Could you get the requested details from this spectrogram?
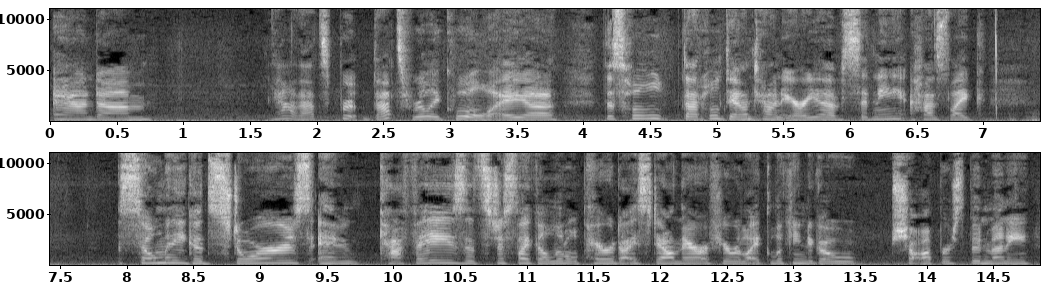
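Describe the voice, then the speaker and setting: A young American woman films herself for a travel vlog and sounds worn out. She talks loosely and rambles, with plenty of ums and restarts, at an ordinary mid pitch. Clear background noise and car sounds sit under her phone recording. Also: steady tone, moderate pace, pushed and bright. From United States. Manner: chatty, tired and rambling, many fillers and restarts. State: exhausted. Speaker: travel vlogger.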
